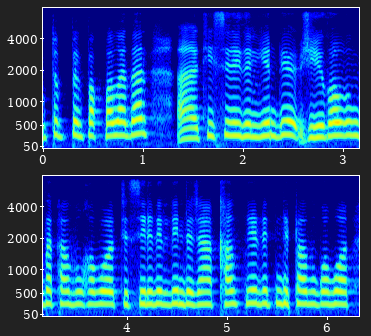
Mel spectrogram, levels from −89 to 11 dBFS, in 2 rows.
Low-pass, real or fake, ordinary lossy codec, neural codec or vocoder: 7.2 kHz; fake; none; codec, 16 kHz, 0.5 kbps, FunCodec, trained on Chinese and English, 25 frames a second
